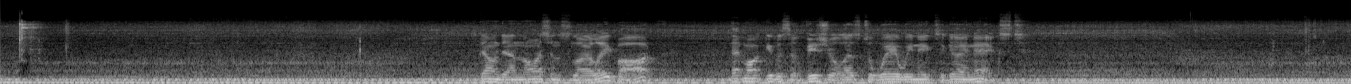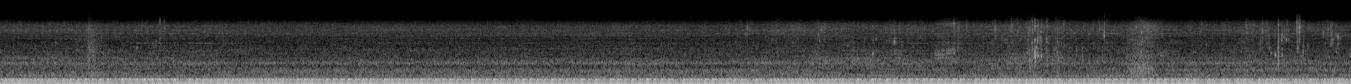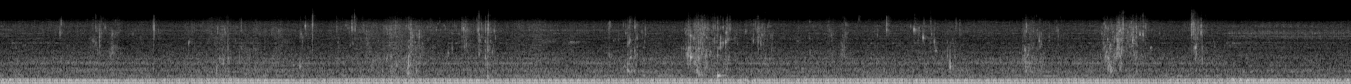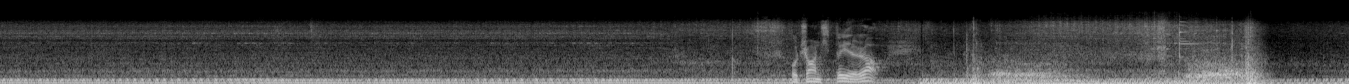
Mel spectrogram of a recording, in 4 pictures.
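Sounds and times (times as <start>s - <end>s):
engine droning: 0.0s - 54.0s
water splashing and trickling: 11.9s - 15.3s, 20.8s - 39.3s.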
